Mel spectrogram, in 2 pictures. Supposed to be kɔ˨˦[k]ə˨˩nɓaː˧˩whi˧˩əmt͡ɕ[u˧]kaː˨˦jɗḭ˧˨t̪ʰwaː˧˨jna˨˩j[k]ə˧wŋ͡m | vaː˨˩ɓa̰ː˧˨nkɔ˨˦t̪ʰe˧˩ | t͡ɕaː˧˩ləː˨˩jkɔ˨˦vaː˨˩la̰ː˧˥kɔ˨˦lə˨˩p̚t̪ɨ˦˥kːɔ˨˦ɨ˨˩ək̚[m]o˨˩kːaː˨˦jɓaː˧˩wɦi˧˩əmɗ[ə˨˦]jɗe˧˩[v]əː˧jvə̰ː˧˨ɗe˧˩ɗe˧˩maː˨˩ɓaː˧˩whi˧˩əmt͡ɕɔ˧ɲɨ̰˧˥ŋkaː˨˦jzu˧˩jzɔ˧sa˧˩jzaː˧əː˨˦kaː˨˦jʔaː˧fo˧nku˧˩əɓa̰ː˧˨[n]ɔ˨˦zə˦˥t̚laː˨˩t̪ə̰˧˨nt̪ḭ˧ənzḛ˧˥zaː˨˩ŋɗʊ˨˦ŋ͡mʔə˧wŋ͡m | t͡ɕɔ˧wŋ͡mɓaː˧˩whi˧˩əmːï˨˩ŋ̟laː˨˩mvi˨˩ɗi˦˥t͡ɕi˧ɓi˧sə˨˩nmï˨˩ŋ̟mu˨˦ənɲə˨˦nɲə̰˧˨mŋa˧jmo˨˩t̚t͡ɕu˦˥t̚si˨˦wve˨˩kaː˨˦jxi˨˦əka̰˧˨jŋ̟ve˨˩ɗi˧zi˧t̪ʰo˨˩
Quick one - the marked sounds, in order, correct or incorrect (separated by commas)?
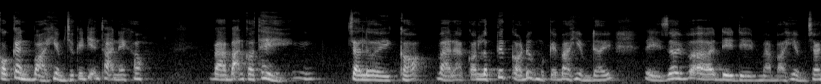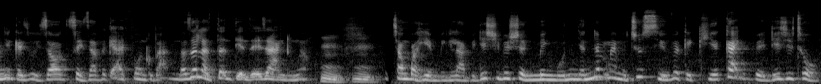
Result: correct, incorrect, incorrect, correct, correct, incorrect, incorrect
